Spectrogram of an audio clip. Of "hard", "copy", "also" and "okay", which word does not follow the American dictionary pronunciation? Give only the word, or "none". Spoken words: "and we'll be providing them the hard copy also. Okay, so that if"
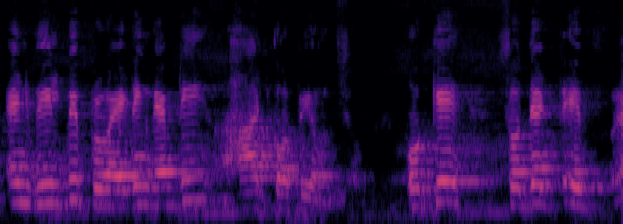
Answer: also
